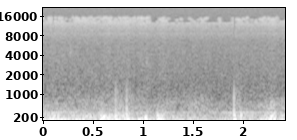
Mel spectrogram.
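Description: Wind buffeting the microphone: low, irregular rumbling thumps.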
